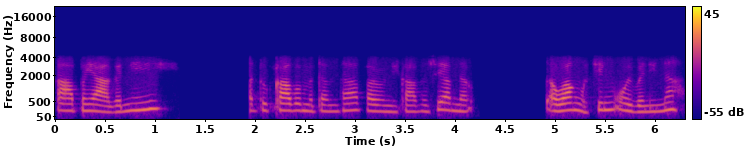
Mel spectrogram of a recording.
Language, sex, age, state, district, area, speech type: Manipuri, female, 30-45, Manipur, Imphal East, rural, conversation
